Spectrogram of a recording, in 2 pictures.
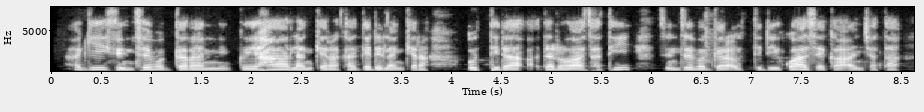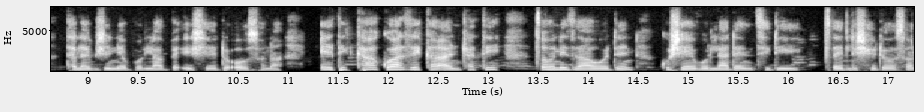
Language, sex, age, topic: Gamo, female, 18-24, government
